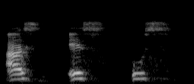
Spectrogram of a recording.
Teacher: ऊपर से मैं पढ़ रही हूँ, ठीक है, लेकिन मेरी विसल आ रही है, मेरी जबान ऊपर वाले दो दांतों के किनारे पे तो लग ही नहीं रही, इसलिए आपको एयर की साउंड कम और आपको विसल की साउंड ज्यादा आ रही है। तो सा में बिल्कुल बहुत नरमी से आपने इसको अदा करना है, आगे किनारे पे जबान रखनी है, अस, इस, उस।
